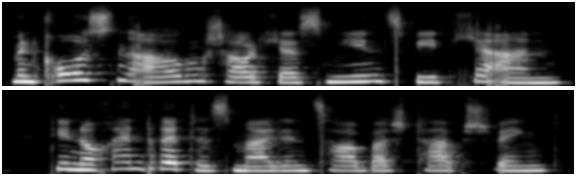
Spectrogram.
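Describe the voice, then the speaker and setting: A woman narrating a children's story in a calm, clear and gently expressive way. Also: a little high, slow pace.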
